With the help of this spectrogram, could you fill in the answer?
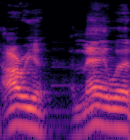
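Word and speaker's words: Ari Emanuel: I think his name Ari Emmanuel, that's how you pronounce it.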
